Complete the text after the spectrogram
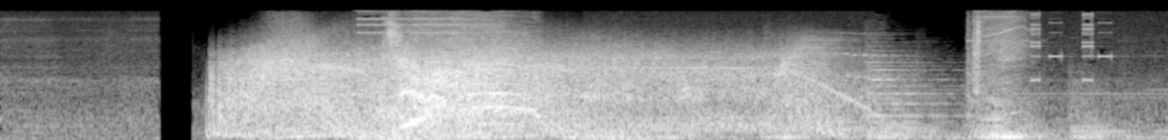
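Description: A loud rushing whoosh roars up and slowly fades.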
